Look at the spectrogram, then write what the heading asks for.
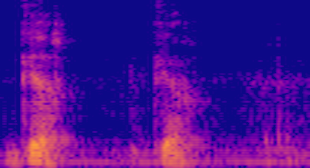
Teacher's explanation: So this is also a stop, but this stop is actually created in the back at the top of the back of the mouth, the soft palate, also known as the velum.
